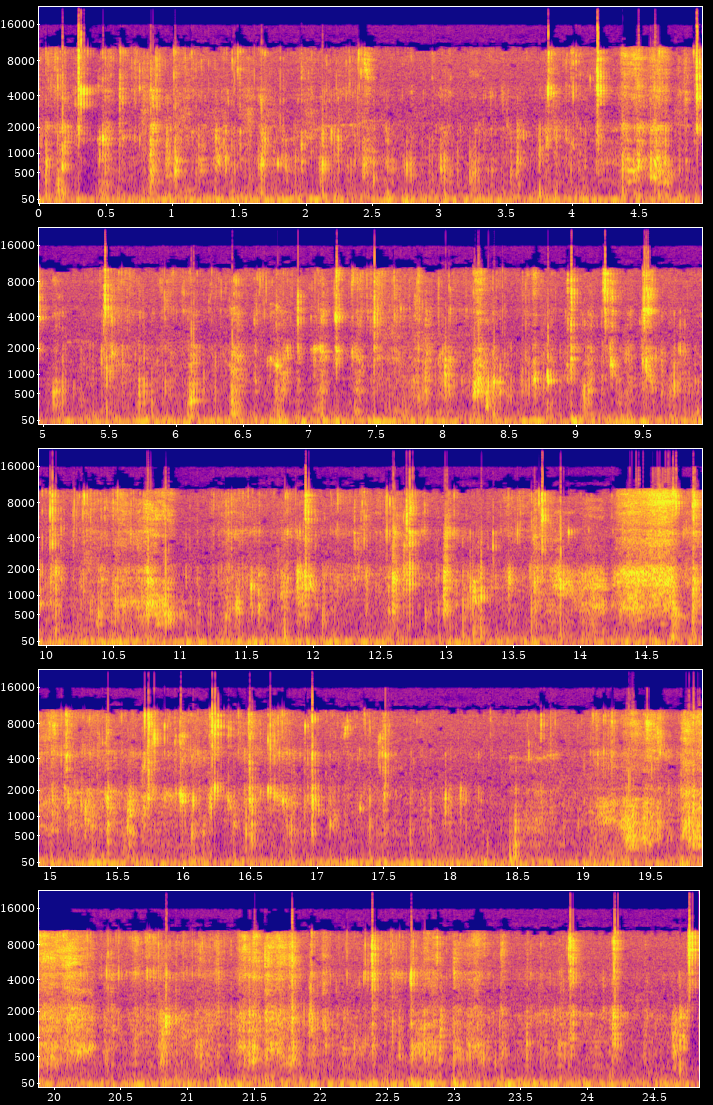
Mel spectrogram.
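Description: Close-miked eating of braised pig trotter: wet chewing and lip smacking full of sharp, irregular clicks, with louder squelching bursts every few seconds as the sticky skin and meat are bitten and pulled apart.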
